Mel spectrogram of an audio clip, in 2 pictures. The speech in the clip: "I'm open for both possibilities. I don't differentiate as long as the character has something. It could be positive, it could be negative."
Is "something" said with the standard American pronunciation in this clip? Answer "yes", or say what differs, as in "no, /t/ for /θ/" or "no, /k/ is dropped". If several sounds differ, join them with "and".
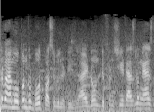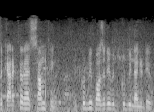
no, /t/ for /θ/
